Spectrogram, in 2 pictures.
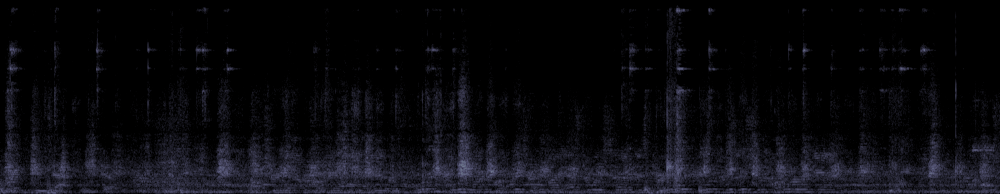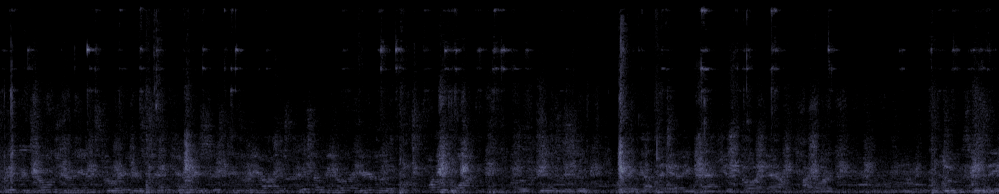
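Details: Betsy the Jack Russell goes after a balloon she loves to pop, whining in wavering tones with occasional yips and barks, mixed with squeaks and people speaking nearby.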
